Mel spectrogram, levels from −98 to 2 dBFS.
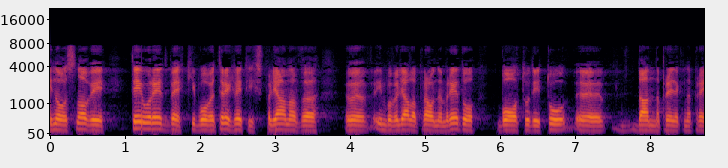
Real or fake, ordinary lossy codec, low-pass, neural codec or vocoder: real; none; none; none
